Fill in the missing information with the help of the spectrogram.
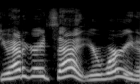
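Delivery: a hint of the older comic teasing; quoting Colin Quinn. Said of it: "he's like".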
